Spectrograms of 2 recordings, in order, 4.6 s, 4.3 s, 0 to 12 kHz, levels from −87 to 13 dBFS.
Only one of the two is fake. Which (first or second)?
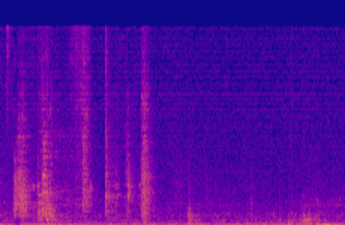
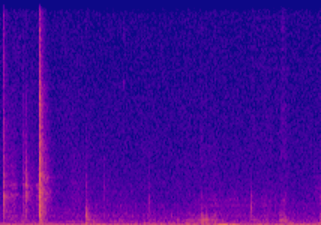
first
